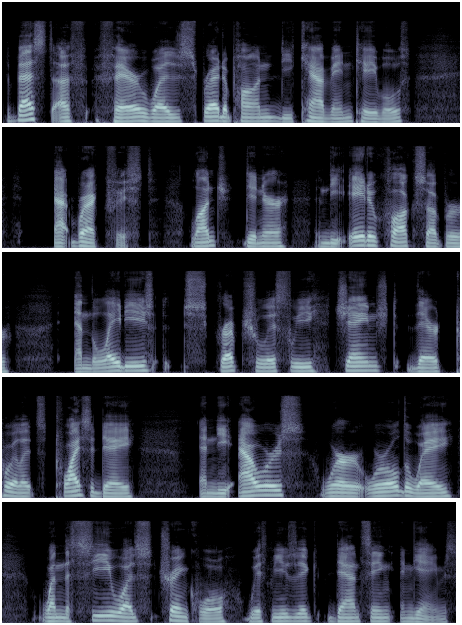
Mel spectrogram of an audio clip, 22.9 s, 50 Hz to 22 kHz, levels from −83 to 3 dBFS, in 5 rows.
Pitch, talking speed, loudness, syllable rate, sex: 120 Hz, 120 wpm, -23 LUFS, 3.6 syllables/s, male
